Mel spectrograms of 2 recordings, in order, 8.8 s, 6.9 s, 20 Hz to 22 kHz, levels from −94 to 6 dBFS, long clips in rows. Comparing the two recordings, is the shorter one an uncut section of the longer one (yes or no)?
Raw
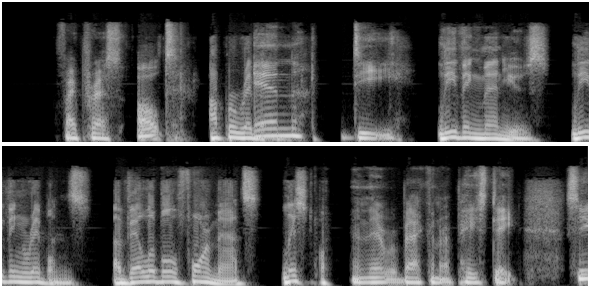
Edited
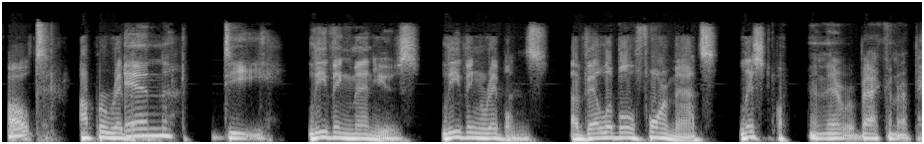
yes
